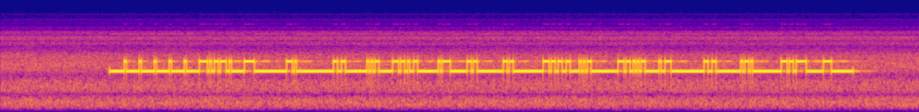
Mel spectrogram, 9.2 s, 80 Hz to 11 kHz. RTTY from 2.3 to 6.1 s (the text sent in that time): THIS WELL IS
